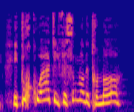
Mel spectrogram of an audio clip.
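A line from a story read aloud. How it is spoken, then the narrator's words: Furious cry. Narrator (French): s'écria-t-il avec fureur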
